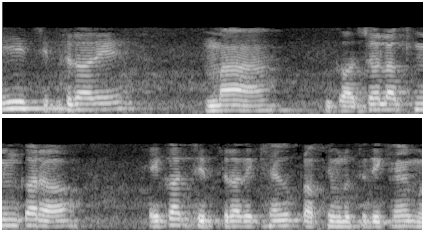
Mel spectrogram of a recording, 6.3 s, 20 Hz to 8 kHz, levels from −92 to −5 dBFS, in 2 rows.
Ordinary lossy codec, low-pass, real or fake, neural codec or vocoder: AAC, 16 kbps; 7.2 kHz; real; none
